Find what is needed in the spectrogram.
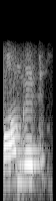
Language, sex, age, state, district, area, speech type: Bengali, male, 30-45, West Bengal, Purba Bardhaman, urban, conversation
